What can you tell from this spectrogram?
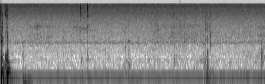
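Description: Computer mouse clicks, a few faint scattered ones and a firmer one a little after four seconds, over a steady low hum; a louder thump comes right at the start.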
